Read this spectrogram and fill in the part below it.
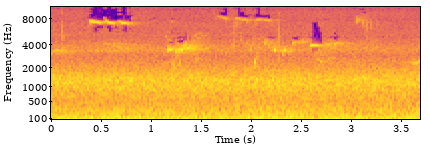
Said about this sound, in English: Already I can hear plenty of birds flitting round. There's a silver birch tree on my left with a few bird houses in. I've also seen a blue tit land on the branch next to me.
